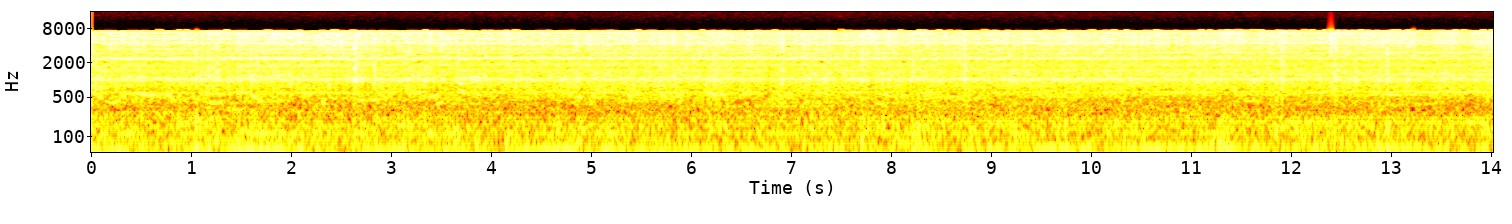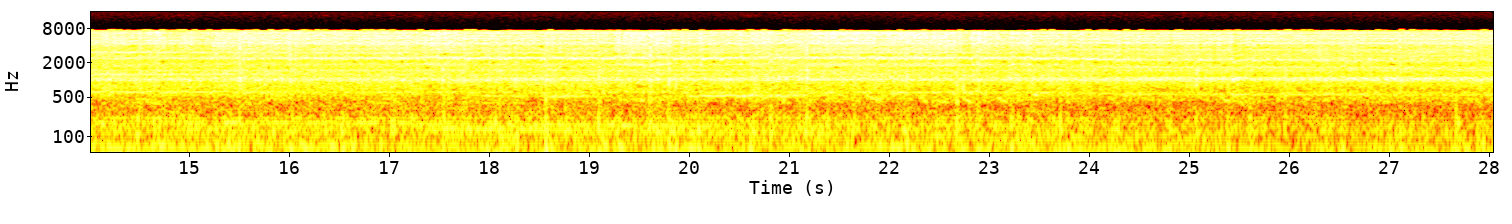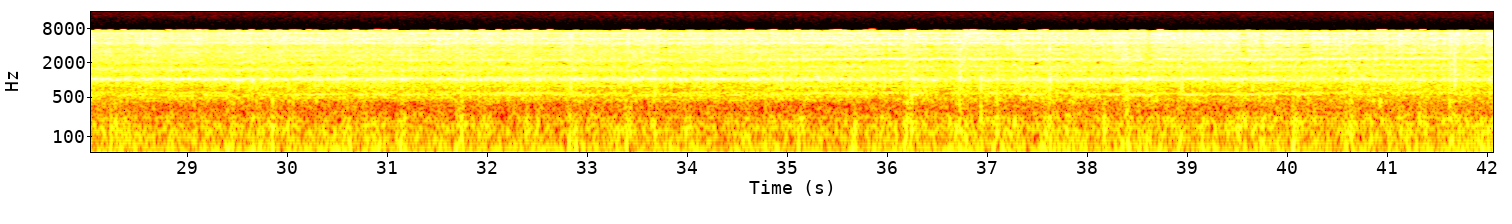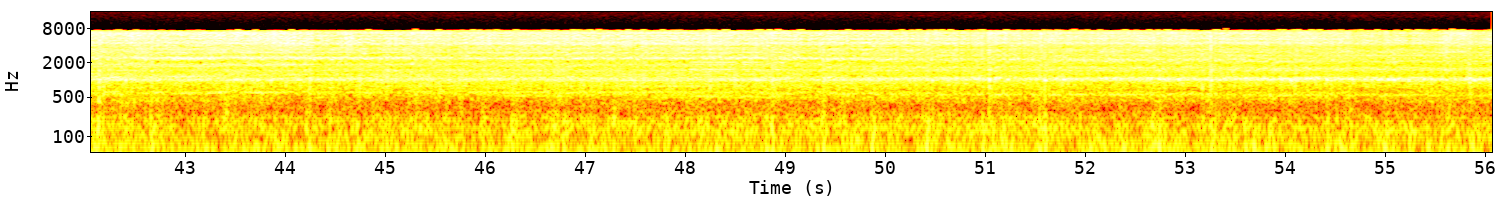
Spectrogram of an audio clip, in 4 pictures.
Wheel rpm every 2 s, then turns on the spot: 160, 160, 160, 160, 160, 160, 160, 160, 160, 160, 160, 160, 150, 150, 140, 150, 140, 150, 150, 150, 150, 160, 160, 160, 160, 150, 140, 140.
none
